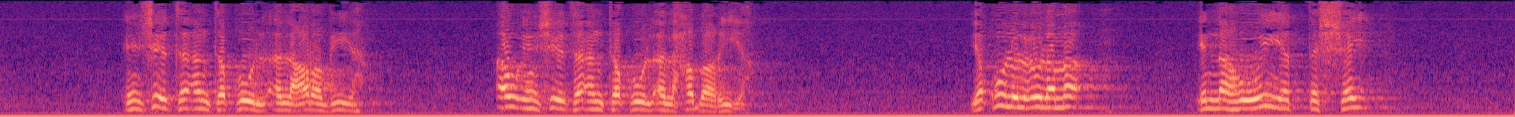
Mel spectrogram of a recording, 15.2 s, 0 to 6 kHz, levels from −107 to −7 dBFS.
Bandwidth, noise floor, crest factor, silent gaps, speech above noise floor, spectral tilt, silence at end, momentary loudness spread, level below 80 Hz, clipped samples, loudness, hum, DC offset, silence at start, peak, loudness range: 6 kHz; -53 dBFS; 16 dB; none; 29 dB; -6.5 dB/octave; 1.25 s; 16 LU; -60 dBFS; under 0.1%; -25 LUFS; none; 2%; 1.25 s; -10 dBFS; 4 LU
